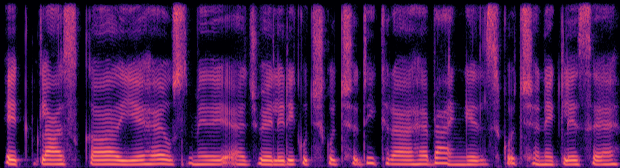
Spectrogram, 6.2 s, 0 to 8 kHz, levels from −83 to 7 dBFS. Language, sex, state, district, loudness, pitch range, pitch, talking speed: Hindi, female, Himachal Pradesh, Shimla, -20 LUFS, 190-205 Hz, 195 Hz, 155 wpm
